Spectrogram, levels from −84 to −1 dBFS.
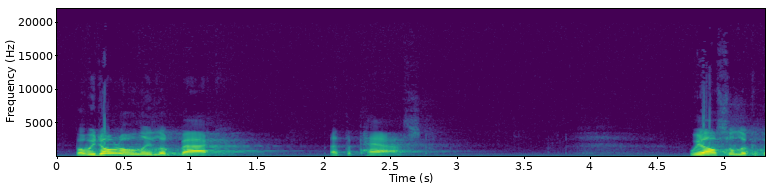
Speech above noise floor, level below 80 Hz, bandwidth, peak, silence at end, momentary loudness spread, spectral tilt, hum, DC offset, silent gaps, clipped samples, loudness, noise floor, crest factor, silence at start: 40 dB; -62 dBFS; 8.6 kHz; 0 dBFS; 0 s; 19 LU; -7.5 dB/octave; 60 Hz at -55 dBFS; under 0.1%; none; under 0.1%; -15 LUFS; -55 dBFS; 18 dB; 0.15 s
